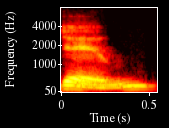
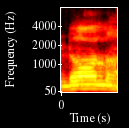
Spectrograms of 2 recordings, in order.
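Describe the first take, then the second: First: The vowel glides like 'oh-oo' before n. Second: The vowel is a plain short o sound. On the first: The speaker calls it right. "এটা উচ্চারণ হবে ডেউন।" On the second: The speaker calls it wrong. "এটা ডন হবে না।"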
